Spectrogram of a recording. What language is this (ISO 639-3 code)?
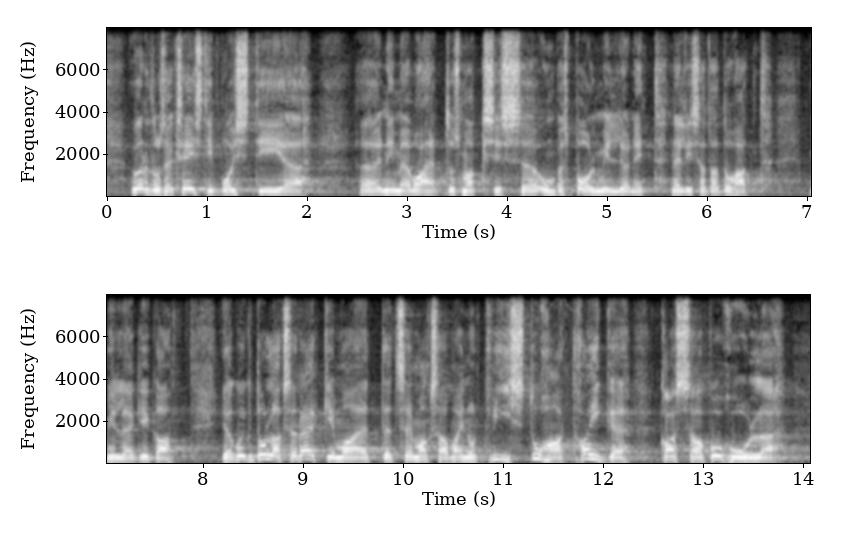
est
